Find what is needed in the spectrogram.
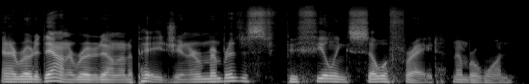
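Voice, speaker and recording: A man with a Texan accent talks at a fairly quick pace with hardly any pauses. His pitch is medium, with ordinary pitch variation. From Texas. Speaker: podcast host and army veteran. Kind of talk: casual interview conversation. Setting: in-person sit-down.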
